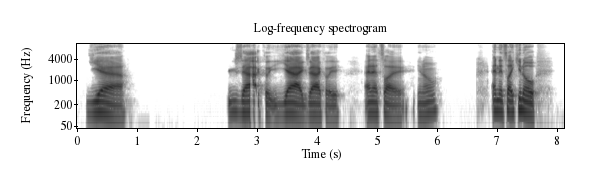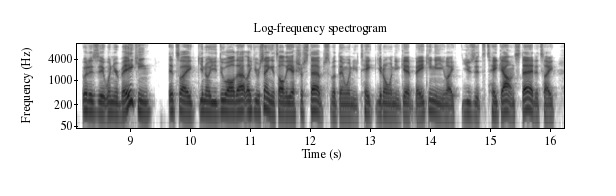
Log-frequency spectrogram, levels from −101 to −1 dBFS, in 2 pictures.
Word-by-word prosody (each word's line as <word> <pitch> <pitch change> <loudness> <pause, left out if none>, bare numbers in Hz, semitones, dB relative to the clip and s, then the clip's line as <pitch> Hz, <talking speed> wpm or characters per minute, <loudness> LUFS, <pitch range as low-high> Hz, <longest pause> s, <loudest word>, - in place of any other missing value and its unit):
Yeah. 115 -5 +1 1.7
Exactly, 125 -5 -1
yeah, 115 +2 +4
exactly. 100 -2 0 0.4
And 120 - 0
it's 120 0 -5
like, 100 -3 -2 0.2
you 110 - -11
know? 125 +5 -7 0.9
And 135 0 +1
it's 130 +1 -2
like, 125 0 +1
you 150 - +1
know, 120 -5 +2 0.6
what 140 0 +2
is 125 -1 -1
it 120 - +2
when 120 0 -2
you're 115 -1 -1
baking, 125 - +3 0.3
it's 135 +1 -2
like, 120 -3 +1
you 135 - -1
know, 125 - +1
you 120 -1 0
do 135 +2 0
all 125 -1 +5
that, 130 +1 +4
like 130 0 +2
you 130 - -2
were - - -3
saying, 145 -2 +2
it's 115 - -4
all 115 - +5
the 115 0 +2
extra 115 +2 -2
steps, 130 -2 +1
but 115 -1 -6
then 105 -1 -2
when 105 -1 -4
you 95 - -10
take 120 0 -4
you 120 +1 -2
know, 115 - -1
when 105 -1 -4
you 100 - -8
get 105 +2 0
baking 120 +5 0
and 110 - -2
you 100 - -6
like 95 -2 -3
use 115 -1 -7
it 105 - -6
to - - -14
take 115 0 -1
out 130 +1 +6
instead, 105 - +3
it's - - -10
like, - - -1
120 Hz, 220 wpm, -22 LUFS, 110-125 Hz, 1.7 s, out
